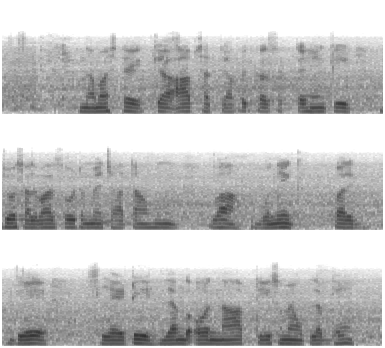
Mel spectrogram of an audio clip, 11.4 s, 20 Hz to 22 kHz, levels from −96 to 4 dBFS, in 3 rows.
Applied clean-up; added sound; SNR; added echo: none; none; none; none.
